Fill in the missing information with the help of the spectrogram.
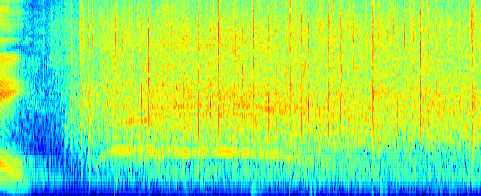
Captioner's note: audience applauding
